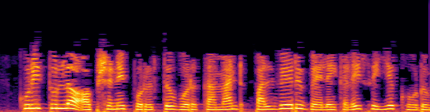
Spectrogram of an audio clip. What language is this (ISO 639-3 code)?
tam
